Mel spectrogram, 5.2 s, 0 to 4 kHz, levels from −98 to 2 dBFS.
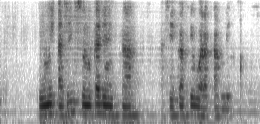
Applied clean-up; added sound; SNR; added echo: neural separator model SepFormer DNS4.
